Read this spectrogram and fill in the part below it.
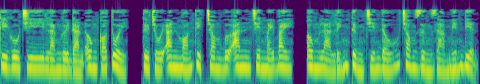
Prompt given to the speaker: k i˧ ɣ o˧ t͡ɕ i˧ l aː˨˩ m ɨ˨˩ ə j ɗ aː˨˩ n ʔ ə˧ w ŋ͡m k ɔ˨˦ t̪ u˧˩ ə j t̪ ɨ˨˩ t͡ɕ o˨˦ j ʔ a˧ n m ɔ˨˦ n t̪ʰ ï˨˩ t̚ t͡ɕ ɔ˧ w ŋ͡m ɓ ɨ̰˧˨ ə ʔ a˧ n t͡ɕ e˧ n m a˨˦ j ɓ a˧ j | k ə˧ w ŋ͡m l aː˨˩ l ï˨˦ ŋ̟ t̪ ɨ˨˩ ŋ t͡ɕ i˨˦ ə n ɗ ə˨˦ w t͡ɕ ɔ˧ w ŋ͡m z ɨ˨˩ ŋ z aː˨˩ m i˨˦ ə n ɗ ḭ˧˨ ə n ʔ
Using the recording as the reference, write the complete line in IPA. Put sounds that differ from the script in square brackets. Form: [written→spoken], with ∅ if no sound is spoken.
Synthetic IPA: k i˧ ɣ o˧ t͡ɕ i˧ l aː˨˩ [m→ŋ] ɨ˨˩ ə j ɗ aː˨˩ n ʔ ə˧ w ŋ͡m k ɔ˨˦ t̪ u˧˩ ə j t̪ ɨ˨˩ t͡ɕ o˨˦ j ʔ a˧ n m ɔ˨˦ n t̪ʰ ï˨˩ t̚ t͡ɕ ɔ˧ w ŋ͡m ɓ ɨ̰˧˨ ə ʔ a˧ n t͡ɕ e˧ n m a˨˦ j ɓ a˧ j | [k→ʔ] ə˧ w ŋ͡m l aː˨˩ l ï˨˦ ŋ̟ t̪ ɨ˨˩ ŋ t͡ɕ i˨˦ ə n ɗ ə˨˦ w t͡ɕ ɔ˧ w ŋ͡m z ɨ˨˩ ŋ z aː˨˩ m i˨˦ ə n ɗ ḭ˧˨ ə n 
